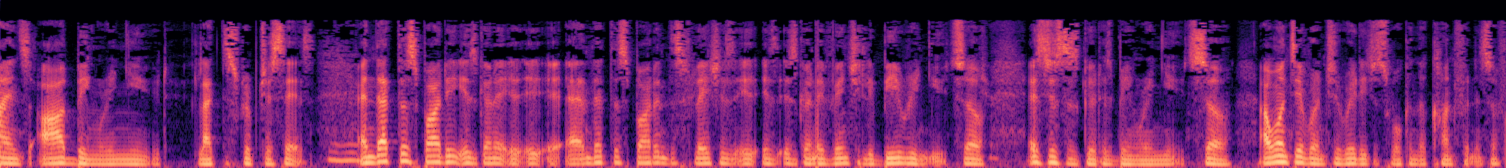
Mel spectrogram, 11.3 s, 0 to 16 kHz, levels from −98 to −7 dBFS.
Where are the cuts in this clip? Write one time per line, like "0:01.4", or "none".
none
